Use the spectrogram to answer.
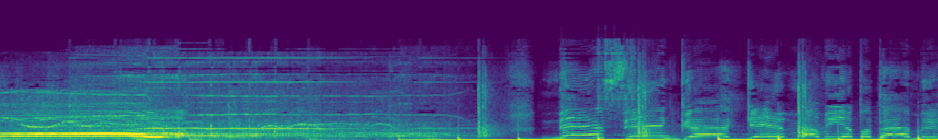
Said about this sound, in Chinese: Ladies and gentlemen，掌声有请主持人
